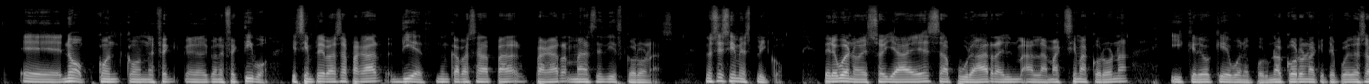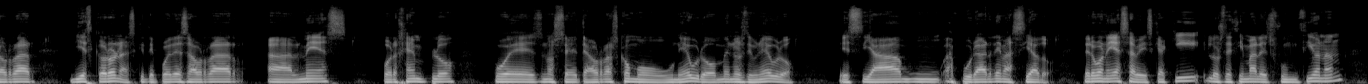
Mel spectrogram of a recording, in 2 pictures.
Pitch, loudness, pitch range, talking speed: 120 Hz, -25 LUFS, 110-125 Hz, 180 wpm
